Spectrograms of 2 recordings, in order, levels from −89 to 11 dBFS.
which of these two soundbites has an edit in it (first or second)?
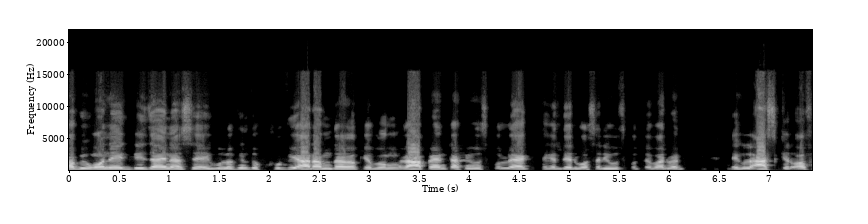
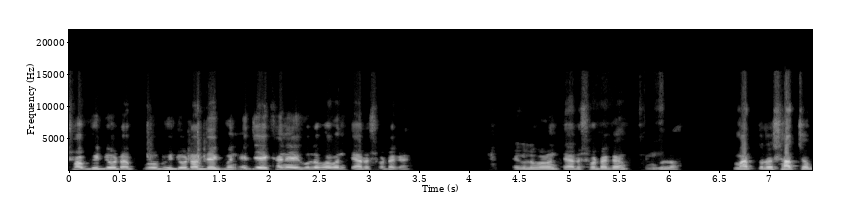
second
